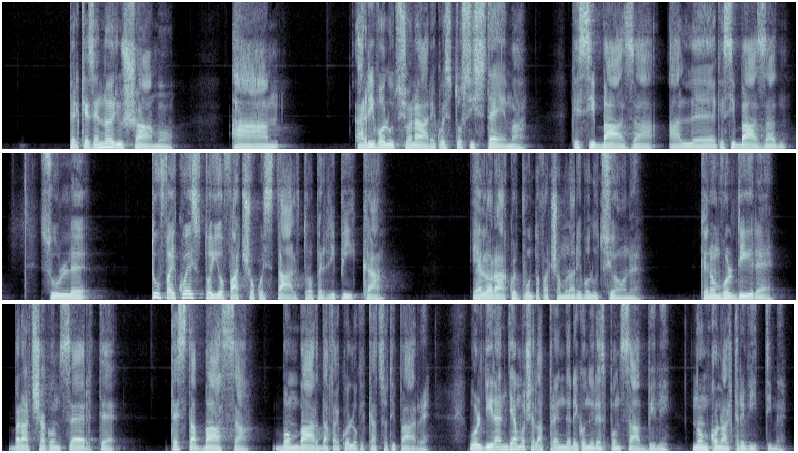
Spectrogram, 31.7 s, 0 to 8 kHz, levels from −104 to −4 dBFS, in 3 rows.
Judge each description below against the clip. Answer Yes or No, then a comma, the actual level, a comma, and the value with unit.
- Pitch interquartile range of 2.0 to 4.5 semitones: Yes, average, 3.2 semitones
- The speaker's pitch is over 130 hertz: No, low, 105 Hz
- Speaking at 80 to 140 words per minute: Yes, slow, 115 wpm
